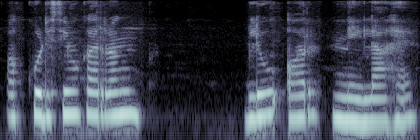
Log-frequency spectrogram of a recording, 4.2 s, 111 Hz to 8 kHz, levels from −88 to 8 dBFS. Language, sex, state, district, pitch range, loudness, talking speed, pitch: Hindi, female, Gujarat, Valsad, 205-235 Hz, -16 LUFS, 115 wpm, 220 Hz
